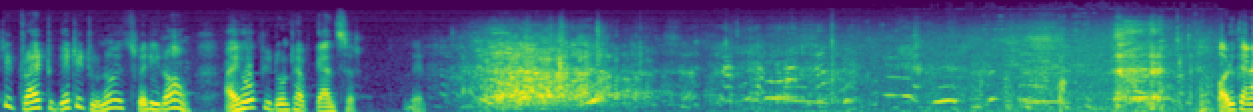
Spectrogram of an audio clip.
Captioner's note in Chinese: 笑聲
